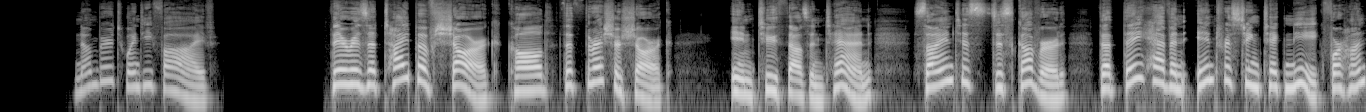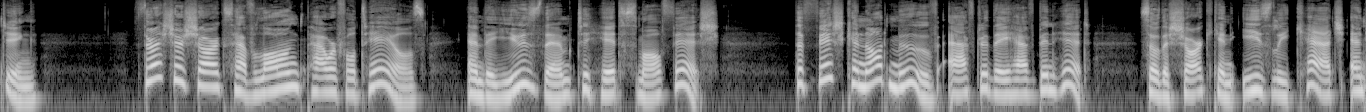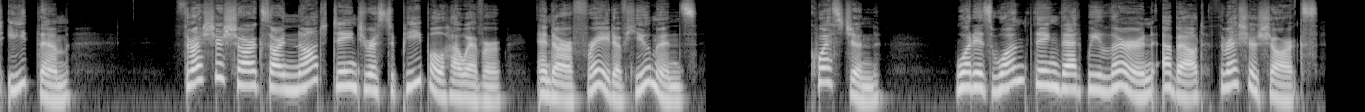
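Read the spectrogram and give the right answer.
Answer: They hit small fish with their tails to catch them.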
